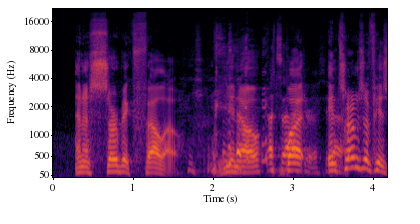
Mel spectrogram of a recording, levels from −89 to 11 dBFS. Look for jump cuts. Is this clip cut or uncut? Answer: uncut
